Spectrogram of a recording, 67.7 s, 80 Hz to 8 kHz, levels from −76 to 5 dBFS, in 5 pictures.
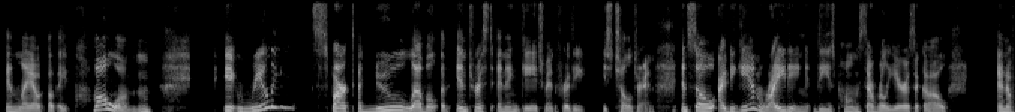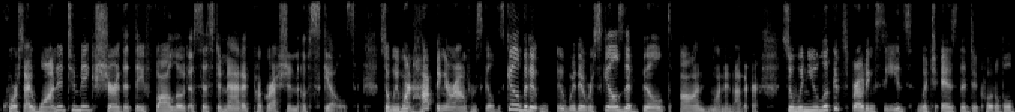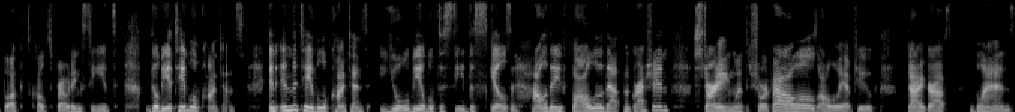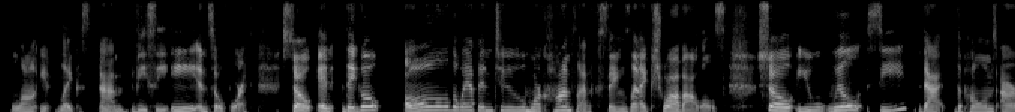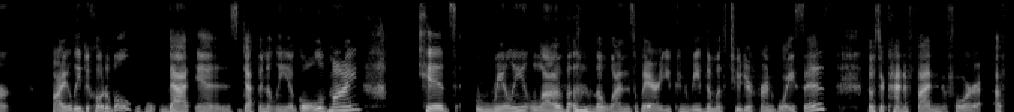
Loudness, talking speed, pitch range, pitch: -28 LUFS, 160 wpm, 155-220 Hz, 180 Hz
